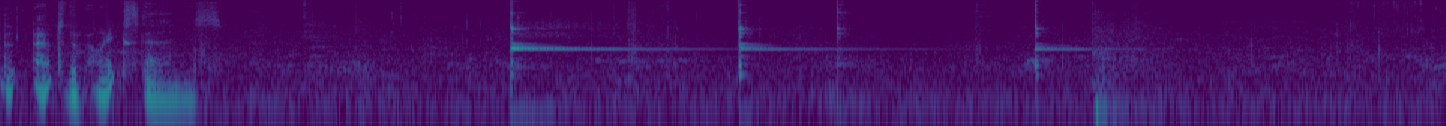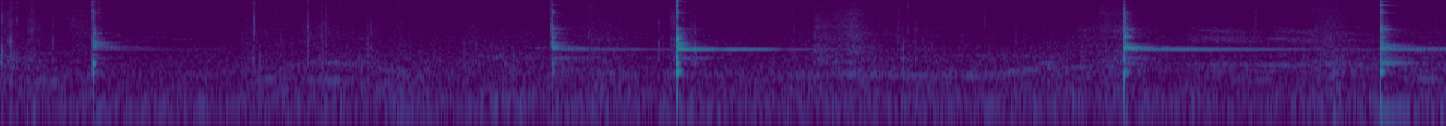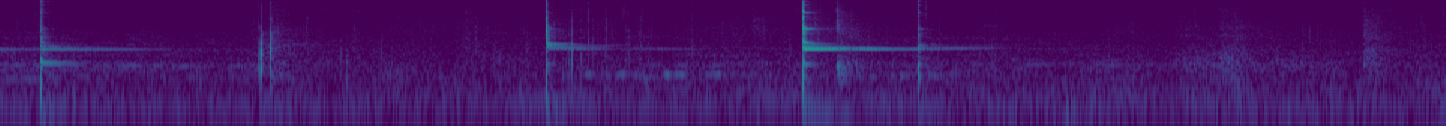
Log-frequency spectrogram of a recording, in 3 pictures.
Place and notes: Stallschreiberstraße, Berlin, Germany - Exploring the musical bike stands with the palm of my hand
The cranes on the Google map are no longer there, but these are very new apartments. People are still moving in. The sounds of work inside still continues. The buildings surround a long narrow garden full of exotic plants and areas of different surfaces – gravel, small stones, sand – for walking and for kids to play. Perhaps this is Berlin's most up-to-date Hinterhof. There is 'green' design in all directions, except perhaps underfoot - surely grass would be nicer than so much paving. The many bike stands are all metal that ring beautifully when hit by hand. Together with the resonant railings they are an accidental musical instrument just waiting to be played.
